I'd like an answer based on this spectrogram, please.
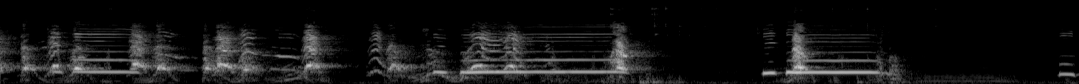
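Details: Singing dogs give choppy yelping howls that settle into longer, steady tonal notes, then a final held howl before near silence and a faint low hum.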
